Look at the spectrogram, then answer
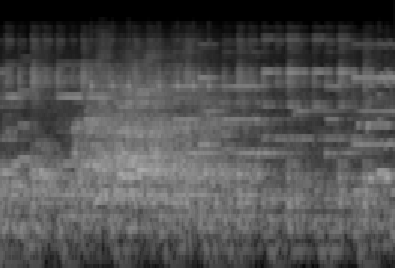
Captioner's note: laughter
